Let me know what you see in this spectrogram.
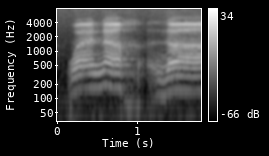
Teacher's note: kha di hujung kerongkong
